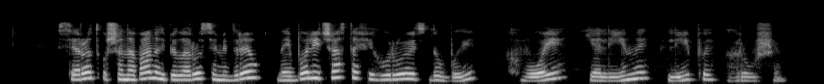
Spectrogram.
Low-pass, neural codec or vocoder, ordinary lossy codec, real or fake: 7.2 kHz; none; Opus, 64 kbps; real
